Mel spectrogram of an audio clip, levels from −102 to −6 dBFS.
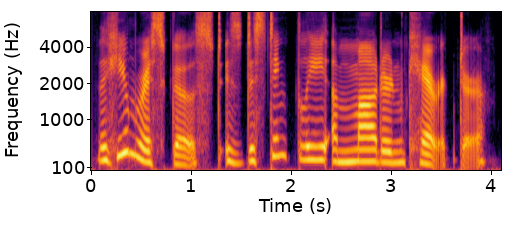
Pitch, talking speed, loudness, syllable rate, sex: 230 Hz, 115 wpm, -17 LUFS, 4.0 syllables/s, female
